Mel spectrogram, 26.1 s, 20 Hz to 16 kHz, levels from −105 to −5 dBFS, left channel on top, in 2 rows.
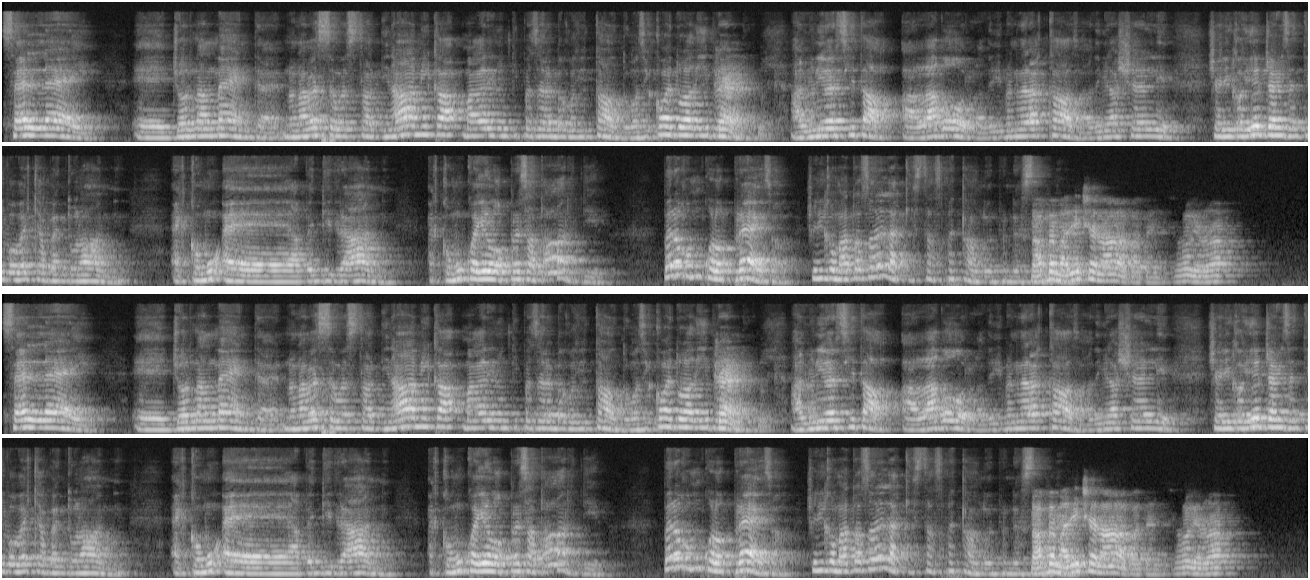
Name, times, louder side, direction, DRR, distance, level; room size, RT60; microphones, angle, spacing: voice 1, 0.0-0.9 1.3-7.5 7.9-14.3 14.7-16.9 17.3-19.0 19.7-23.5, left 1 dB, ahead, 1 dB, 2.2 m, -26 dB
voice 2, 7.1-7.6 23.3-25.2, right 2 dB, 30° right, 3 dB, 1.3 m, -26 dB
25.5 x 9.7 x 3.1 m, 0.69 s
head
